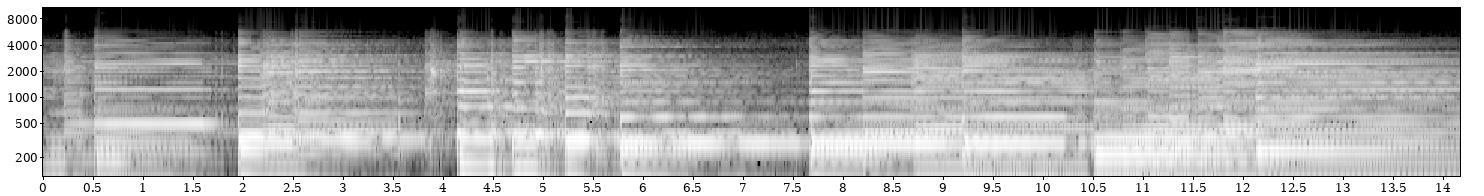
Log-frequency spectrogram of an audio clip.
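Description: A recorded rock song plays loudly, driven by heavily distorted electric guitar with thick sustained chords that shift every few seconds, and no voices are heard.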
